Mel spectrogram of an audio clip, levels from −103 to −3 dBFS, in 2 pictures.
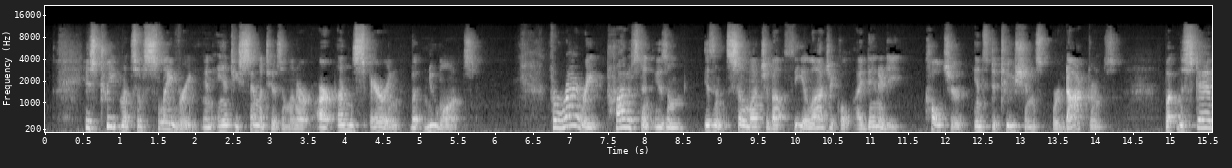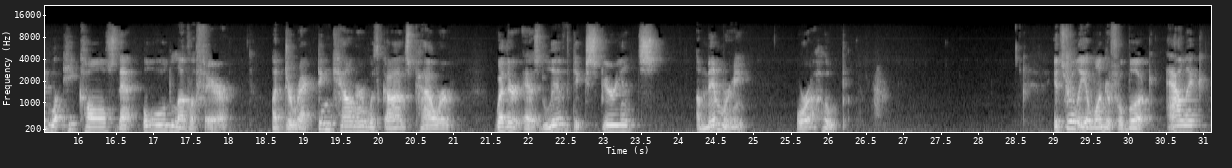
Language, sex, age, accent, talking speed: English, male, 50-69, American, 100 wpm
